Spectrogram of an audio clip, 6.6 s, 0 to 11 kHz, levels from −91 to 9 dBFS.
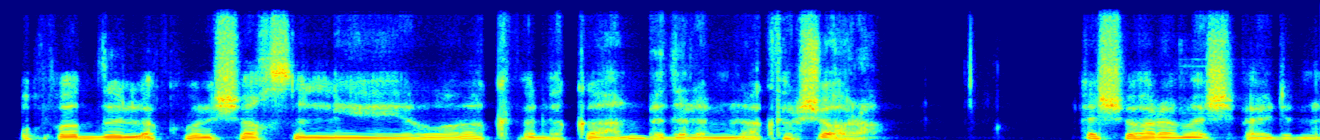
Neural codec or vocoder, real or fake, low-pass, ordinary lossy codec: none; real; 9.9 kHz; none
